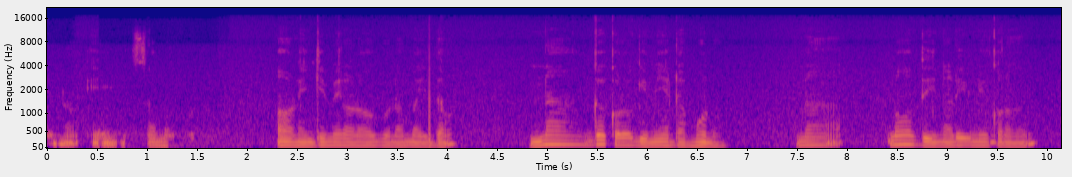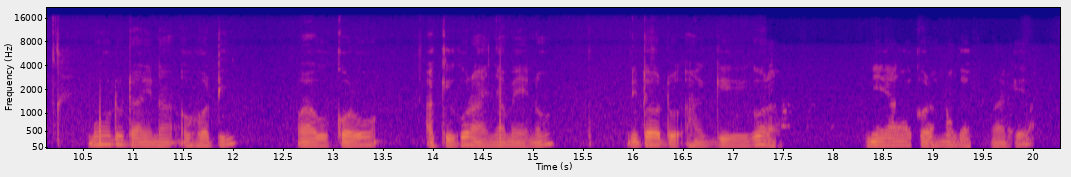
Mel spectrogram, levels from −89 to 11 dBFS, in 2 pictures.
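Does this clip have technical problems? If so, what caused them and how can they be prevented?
Yes. The speech is suppressed in double talk from 0.00 to 0.21 s, from 0.54 to 1.71 s, and again from 17.42 to 20.16 s. The level sinks, by around 10 dB at the start, about 20 dB in the second stretch and about 15 dB near the end, and parts of the talker's sound drop away. The likely cause is an echo canceller that heard both sides at once, could not split the local voice from the loudspeaker echo, and attenuated everything. Unlike a network dropout, the dips track the far side's activity. Using a canceller with better double-talk detection, or a headset, prevents it.

The other side's voice leaks through at 0.88–0.94 s, very faint at about 30 dB below the speech, and more clearly at 17.49–17.59 s and 19.75–20.04 s, at about 15 dB down. This is likely residual echo that the canceller failed to remove from the microphone feed. 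What sets it apart from background chatter is that it comes in fragments landing inside the suppressed stretches. Headphones or a better-tuned echo canceller stop it.

A single loud pop sits at 3.83–3.85 s, peaking roughly 15 dB above the speech, with the talker's sound continuing underneath. It is likely a voltage step from a connector, switch, static discharge or driver glitch. Unlike a dropout or a clipped peak, nothing is lost: it is a brief added thump lasting only about 26 ms. Secure cables, grounding and stable drivers prevent it.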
